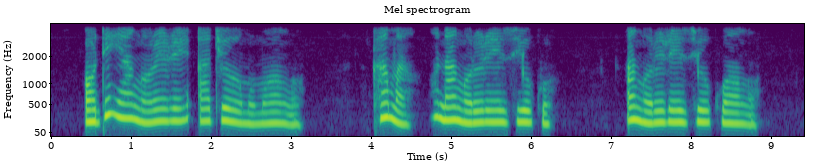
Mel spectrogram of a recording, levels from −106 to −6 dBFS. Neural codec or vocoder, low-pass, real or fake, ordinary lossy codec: none; 3.6 kHz; real; none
